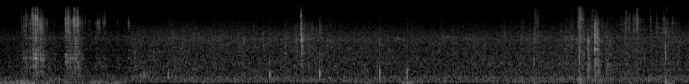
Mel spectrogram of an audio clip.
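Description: A few sharp light clicks of bamboo skewers knocking together as they are handled and pushed into raw potatoes: two right at the start, one about halfway, and two near the end, over a steady soft hiss.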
